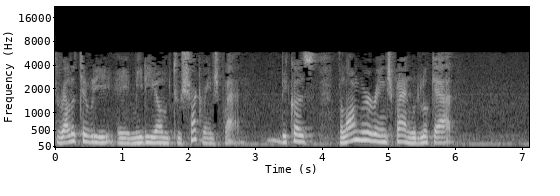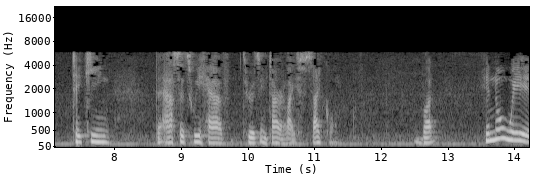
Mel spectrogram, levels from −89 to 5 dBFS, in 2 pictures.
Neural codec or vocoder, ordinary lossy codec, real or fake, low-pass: none; MP3, 24 kbps; real; 7.2 kHz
